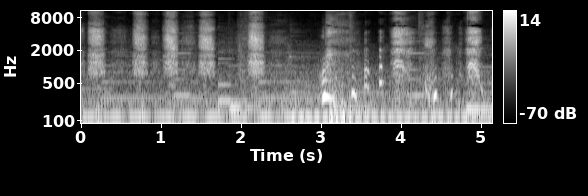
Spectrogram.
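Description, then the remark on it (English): A voice performs the breathing part of a song, a run of sharp, rhythmic breaths, five quick huffs in a row, then a rougher, more uneven string of breathy puffs over a low steady hum. “Oh, it's the breathing part, right?”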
